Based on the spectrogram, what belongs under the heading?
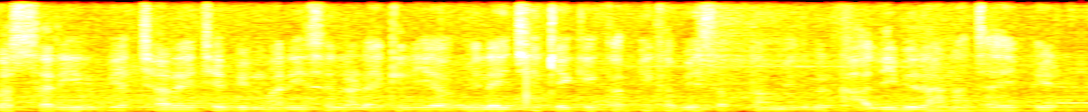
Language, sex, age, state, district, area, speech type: Maithili, male, 45-60, Bihar, Purnia, rural, spontaneous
